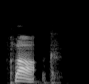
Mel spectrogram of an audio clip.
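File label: "clerk" British; Business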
